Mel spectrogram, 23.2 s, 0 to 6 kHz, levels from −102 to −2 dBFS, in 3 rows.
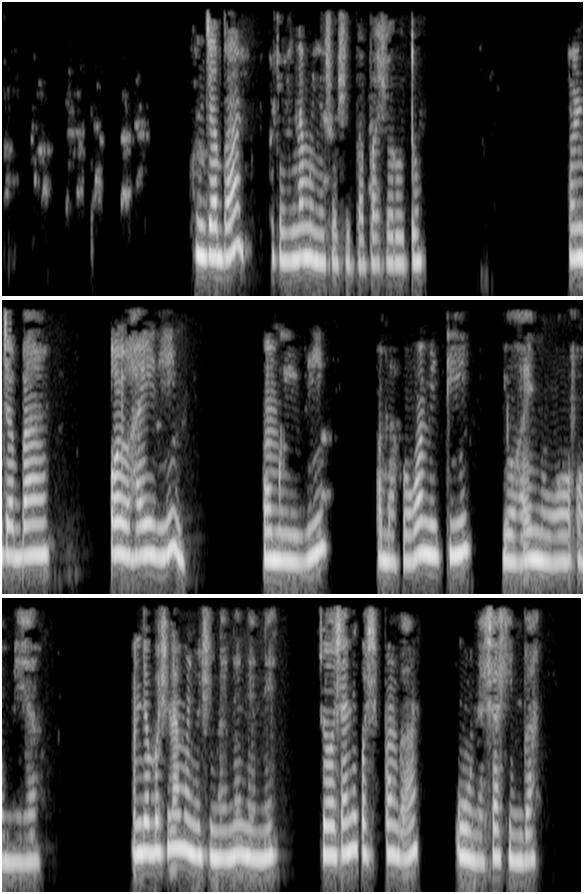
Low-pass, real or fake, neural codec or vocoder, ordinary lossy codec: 5.4 kHz; real; none; MP3, 32 kbps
